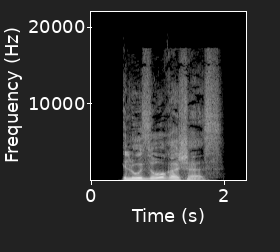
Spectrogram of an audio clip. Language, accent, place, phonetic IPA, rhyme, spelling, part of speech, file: German, Germany, Berlin, [ɪluˈzoːʁɪʃəs], -oːʁɪʃəs, illusorisches, adjective, De-illusorisches.ogg
- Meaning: strong/mixed nominative/accusative neuter singular of illusorisch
